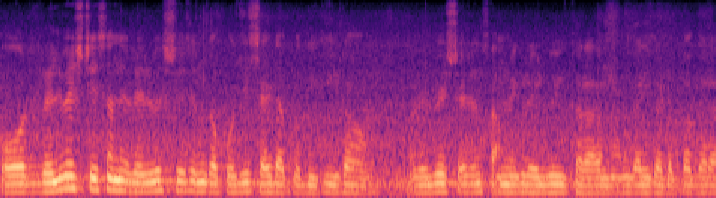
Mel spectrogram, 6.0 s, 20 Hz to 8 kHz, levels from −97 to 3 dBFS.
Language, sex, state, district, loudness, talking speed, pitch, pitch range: Hindi, male, Uttar Pradesh, Ghazipur, -15 LUFS, 210 wpm, 120 Hz, 115-130 Hz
